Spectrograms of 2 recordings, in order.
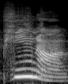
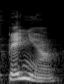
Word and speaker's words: Peña: It's Pina because Canadians pronounce it Pina. Yeah, they pronounce it Pina. Exactly, but it's not Pina. It's Peña. It's very close.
